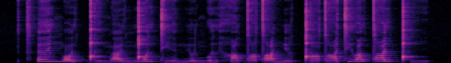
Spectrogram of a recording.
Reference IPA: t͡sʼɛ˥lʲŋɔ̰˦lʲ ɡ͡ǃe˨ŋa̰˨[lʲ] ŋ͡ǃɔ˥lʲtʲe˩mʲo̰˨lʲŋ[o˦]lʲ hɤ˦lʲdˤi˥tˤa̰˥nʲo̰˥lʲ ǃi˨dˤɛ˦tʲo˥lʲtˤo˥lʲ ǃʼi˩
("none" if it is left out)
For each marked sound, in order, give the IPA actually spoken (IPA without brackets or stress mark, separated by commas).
lʲ, o˦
